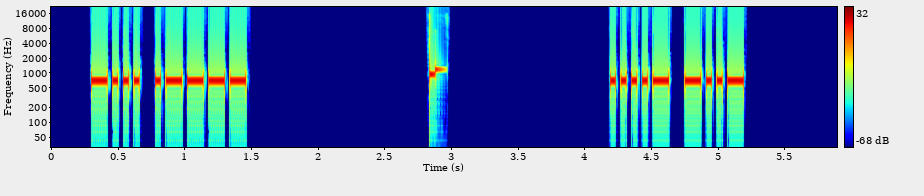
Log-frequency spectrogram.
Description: Morse code, heard as a keyed tone, about 30 wpm, 700 Hz. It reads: B1 4X
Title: Single-Letter Single-Number 30wpm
